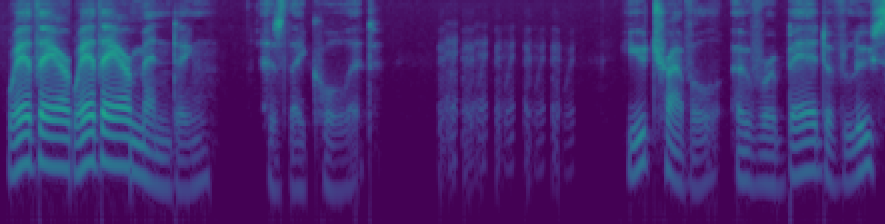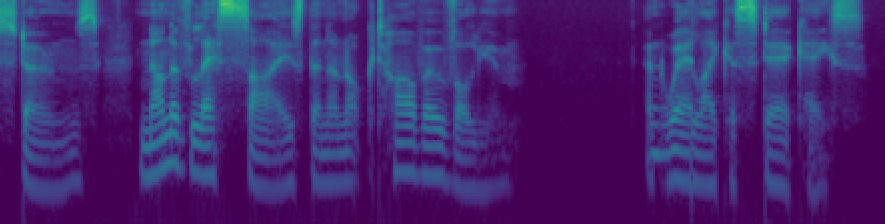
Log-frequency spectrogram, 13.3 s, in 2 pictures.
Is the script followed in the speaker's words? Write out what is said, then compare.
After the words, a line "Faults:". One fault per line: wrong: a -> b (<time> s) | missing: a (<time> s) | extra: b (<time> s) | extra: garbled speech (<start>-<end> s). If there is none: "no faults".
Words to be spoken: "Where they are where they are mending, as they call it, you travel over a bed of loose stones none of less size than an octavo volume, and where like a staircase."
"Where they are where they are mending, as they call it, you travel over a bed of loose stones none of less size than an octavo volume, and where like a staircase."
Faults:
no faults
